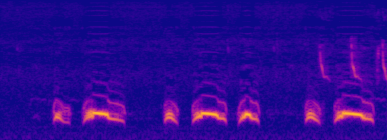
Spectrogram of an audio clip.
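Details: Spotted dove, used to lure birds into a trap, giving rapid hollow coos in pairs and triplets, each a short note before a longer, slightly falling one. A brief high twitter comes near the end.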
